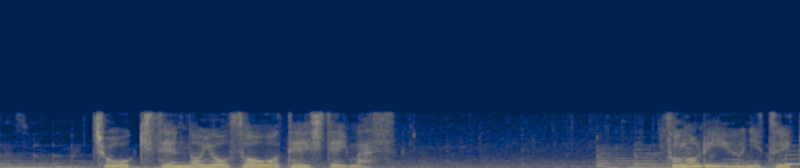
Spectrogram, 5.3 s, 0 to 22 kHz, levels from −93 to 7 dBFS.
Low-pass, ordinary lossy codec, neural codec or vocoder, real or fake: 7.2 kHz; none; vocoder, 22.05 kHz, 80 mel bands, WaveNeXt; fake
